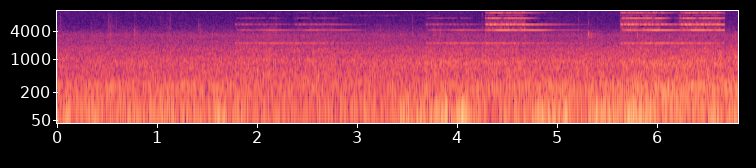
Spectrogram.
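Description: Mobile phone ringtone: high electronic tones sounding in short on-off bursts from about two seconds in, over a low steady street rumble.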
